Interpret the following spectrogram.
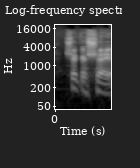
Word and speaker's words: Chickasha: 2005 textbook, and I pronounced it wrong as Chickasha, not Chickasha, Chickasha, Oklahoma.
